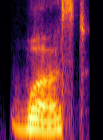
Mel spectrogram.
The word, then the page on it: worst: Indian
